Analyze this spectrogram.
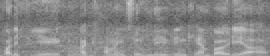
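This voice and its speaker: A man with an Australian accent and ordinary pitch variation, heard over noticeable background noise. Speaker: vlogger. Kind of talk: live stream chat answering viewers.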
